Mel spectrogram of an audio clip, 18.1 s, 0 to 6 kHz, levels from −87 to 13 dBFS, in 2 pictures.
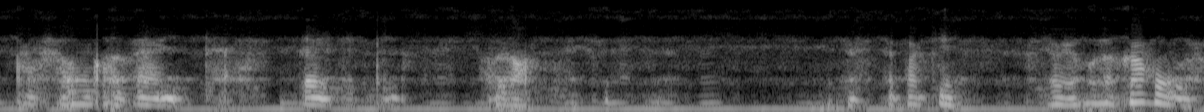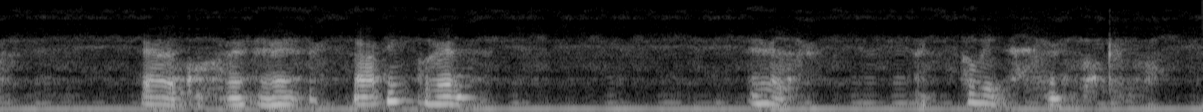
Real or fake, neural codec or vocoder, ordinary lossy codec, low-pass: fake; codec, 24 kHz, 1 kbps, SNAC; none; 5.4 kHz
